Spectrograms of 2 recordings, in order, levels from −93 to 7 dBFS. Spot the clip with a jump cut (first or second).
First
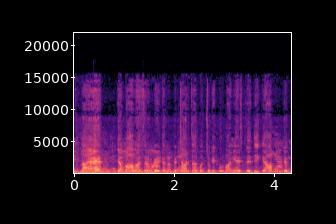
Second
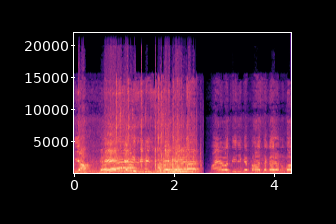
second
